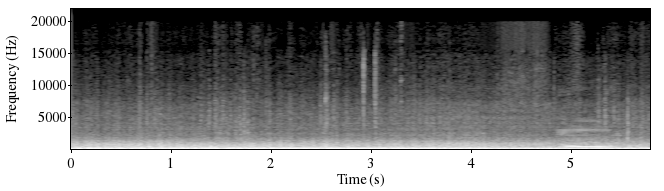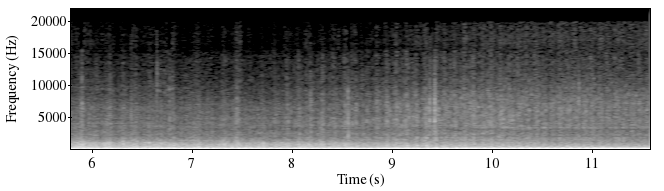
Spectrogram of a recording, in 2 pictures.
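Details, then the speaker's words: 1976 GMC Sprint on its first test drive in 15 years, after brake work: steady deep engine drone under road noise, pulling evenly with no knocks, misses or rattles; engine and transmission sound healthy. "Oh, motor sounds good though. In her a little bit. Oh yeah. Come on, baby."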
